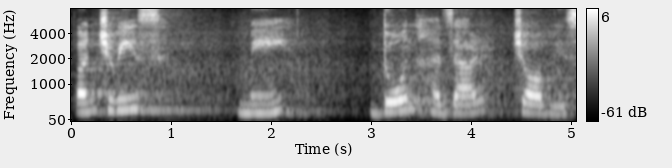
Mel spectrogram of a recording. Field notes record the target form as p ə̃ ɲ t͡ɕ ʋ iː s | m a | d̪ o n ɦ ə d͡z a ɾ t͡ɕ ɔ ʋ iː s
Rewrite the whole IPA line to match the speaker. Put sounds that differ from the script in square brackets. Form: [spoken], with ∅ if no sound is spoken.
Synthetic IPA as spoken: p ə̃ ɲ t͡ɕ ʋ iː s | m [e] | d̪ o n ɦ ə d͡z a ɾ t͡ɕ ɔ ʋ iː s

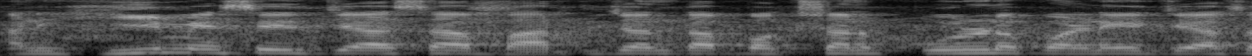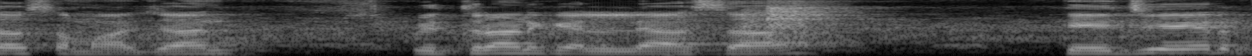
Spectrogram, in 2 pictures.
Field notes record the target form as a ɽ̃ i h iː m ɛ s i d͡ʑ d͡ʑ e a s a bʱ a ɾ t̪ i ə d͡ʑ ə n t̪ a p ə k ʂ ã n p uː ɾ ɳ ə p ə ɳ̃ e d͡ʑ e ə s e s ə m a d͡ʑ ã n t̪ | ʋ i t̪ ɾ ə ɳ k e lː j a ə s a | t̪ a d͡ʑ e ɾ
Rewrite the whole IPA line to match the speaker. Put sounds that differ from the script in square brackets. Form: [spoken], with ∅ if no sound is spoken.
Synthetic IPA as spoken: a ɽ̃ i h iː m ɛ s [e] d͡ʑ d͡ʑ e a s a bʱ a ɾ t̪ i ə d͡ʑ ə n t̪ a p ə k ʂ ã n p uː ɾ ɳ ə p ə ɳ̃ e d͡ʑ e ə s [a] s ə m a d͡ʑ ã n t̪ | ʋ i t̪ ɾ ə ɳ k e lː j a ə s a | t̪ [e] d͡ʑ e ɾ

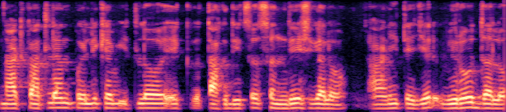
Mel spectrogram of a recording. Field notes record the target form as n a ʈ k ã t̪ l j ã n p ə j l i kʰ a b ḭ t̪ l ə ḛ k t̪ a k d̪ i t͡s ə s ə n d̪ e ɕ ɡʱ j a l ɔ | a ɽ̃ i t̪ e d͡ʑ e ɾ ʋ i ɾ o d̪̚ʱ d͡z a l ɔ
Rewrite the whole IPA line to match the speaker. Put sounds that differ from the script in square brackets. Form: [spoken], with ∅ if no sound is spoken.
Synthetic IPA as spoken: n a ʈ k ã t̪ l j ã n p ə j l i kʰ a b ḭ t̪ l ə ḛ k t̪ a k d̪ i t͡s ə s ə n d̪ e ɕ ɡʱ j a l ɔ | a ɽ̃ i t̪ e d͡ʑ e ɾ ʋ i ɾ o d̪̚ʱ d͡z a l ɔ

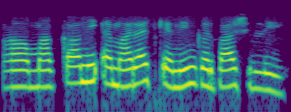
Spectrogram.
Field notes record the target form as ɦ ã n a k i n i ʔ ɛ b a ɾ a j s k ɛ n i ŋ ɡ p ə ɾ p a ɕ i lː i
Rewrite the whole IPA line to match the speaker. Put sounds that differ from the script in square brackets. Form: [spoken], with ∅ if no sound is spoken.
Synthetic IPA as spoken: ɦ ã [m] a k [a] n i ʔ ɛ [m] a ɾ a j s k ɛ n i ŋ ɡ [k] ə ɾ p a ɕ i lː i

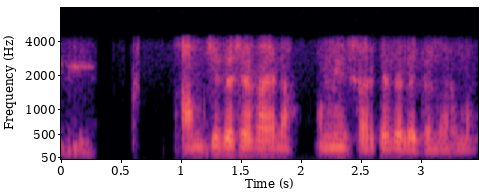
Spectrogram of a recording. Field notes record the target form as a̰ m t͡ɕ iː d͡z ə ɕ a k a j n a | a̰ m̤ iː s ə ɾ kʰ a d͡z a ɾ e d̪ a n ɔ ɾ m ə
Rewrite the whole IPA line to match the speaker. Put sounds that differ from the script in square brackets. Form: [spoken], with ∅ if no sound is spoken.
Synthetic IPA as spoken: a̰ m t͡ɕ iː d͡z ə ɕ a k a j n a | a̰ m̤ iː s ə ɾ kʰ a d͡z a [l] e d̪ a n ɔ ɾ m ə

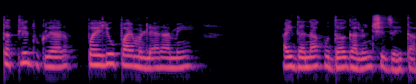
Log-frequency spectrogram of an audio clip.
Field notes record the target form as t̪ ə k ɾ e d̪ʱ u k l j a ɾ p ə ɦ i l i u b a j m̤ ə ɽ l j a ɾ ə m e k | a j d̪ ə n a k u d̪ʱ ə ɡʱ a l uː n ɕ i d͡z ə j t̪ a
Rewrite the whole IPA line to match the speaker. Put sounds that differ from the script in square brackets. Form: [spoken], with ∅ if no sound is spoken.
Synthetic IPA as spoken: t̪ ə k [l] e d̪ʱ u k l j a ɾ p ə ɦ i l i u [p] a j m̤ ə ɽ l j a ɾ [a] m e [∅] | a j d̪ ə n a k u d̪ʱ ə ɡʱ a l uː n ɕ i d͡z ə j t̪ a

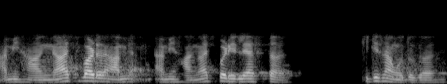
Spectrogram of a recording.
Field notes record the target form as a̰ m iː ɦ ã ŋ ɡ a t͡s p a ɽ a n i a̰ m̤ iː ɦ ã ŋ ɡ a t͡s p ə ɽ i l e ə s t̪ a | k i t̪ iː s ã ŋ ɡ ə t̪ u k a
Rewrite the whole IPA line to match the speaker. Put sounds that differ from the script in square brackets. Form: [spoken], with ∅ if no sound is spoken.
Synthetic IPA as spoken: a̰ m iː ɦ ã ŋ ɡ a t͡s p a ɽ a [m] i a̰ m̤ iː ɦ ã ŋ ɡ a t͡s p ə ɽ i l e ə s t̪ a | k i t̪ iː s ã ŋ ɡ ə t̪ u k a

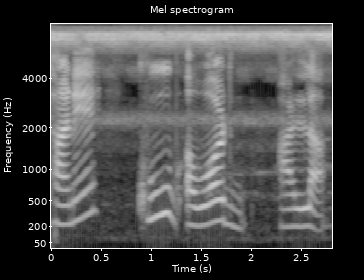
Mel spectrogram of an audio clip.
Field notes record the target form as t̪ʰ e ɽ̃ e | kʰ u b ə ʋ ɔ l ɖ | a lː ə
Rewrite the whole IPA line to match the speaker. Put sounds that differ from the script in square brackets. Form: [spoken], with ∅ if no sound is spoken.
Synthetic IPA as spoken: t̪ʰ [a] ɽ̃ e | kʰ [uː] b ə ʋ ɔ [ɾ] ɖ | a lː [a]

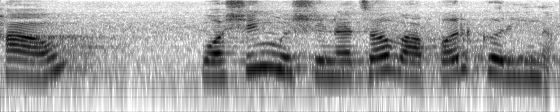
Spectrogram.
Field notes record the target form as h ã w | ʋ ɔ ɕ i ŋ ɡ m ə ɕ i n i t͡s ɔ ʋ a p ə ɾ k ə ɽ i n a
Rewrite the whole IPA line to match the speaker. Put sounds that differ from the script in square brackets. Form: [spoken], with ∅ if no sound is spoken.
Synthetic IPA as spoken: h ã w | ʋ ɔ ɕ i ŋ ɡ m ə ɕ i n [a] t͡s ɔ ʋ a p ə ɾ k ə [ɾ] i n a

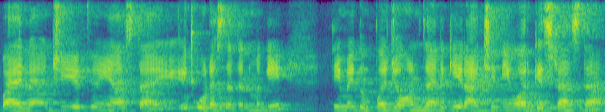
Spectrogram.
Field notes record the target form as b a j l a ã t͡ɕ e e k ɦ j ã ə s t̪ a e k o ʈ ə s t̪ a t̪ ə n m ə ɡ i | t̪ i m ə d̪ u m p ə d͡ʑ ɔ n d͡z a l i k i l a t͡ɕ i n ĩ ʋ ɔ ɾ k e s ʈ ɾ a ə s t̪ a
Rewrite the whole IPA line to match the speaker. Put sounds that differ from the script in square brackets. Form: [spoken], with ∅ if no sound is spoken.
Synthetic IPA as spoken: b a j l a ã t͡ɕ [i] e k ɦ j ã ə s t̪ a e k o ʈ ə s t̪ a t̪ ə n m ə ɡ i | t̪ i m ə d̪ u m p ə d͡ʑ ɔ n d͡z a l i k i [ɾ] a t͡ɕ i n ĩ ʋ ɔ ɾ k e s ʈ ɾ a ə s t̪ a

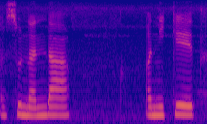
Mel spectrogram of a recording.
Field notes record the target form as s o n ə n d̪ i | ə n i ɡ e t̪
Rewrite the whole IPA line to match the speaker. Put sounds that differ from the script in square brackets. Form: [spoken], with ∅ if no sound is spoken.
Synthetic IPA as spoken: s [u] n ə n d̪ [a] | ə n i [k] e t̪

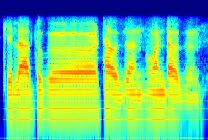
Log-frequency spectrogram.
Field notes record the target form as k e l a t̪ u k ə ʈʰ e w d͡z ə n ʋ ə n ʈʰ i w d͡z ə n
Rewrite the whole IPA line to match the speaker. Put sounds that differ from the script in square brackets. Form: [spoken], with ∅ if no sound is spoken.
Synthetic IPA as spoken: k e l a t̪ u k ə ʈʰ [a] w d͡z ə n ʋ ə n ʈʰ [a] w d͡z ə n

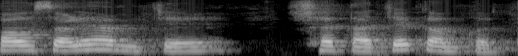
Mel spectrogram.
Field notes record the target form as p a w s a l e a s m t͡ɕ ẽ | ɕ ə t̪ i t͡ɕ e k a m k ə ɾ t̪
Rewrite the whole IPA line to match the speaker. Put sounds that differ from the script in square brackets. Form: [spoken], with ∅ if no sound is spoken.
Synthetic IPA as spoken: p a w s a [ɭ] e a [∅] m t͡ɕ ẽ | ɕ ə t̪ [a] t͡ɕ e k a m k ə ɾ t̪

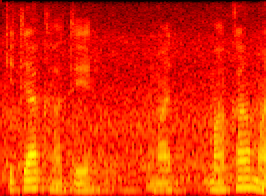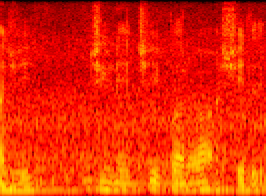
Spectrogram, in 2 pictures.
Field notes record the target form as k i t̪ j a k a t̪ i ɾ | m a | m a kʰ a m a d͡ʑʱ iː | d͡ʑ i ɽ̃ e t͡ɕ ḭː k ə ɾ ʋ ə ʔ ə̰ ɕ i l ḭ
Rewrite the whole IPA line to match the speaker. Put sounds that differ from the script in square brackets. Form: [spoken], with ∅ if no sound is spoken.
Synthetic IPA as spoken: k i t̪ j a [kʰ] a t̪ i ɾ | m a | m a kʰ a m a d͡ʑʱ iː | d͡ʑ i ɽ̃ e t͡ɕ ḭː [p] ə ɾ ʋ [a] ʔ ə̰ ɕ i l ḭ

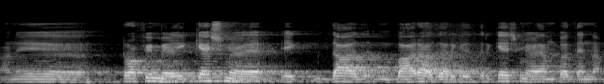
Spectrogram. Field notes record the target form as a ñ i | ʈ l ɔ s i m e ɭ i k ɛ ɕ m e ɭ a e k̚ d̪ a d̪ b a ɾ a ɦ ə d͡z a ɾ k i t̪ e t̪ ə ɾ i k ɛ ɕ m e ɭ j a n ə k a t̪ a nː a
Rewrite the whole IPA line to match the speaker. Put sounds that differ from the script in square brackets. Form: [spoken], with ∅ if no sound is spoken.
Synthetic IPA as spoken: a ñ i | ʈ [ɾ] ɔ [f] i m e ɭ i k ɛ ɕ m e ɭ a e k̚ d̪ a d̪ b a ɾ a ɦ ə d͡z a ɾ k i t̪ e t̪ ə ɾ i k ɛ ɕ m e ɭ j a [m] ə k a t̪ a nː a

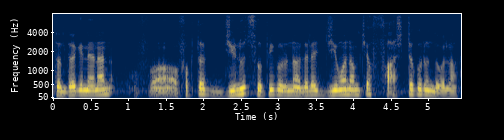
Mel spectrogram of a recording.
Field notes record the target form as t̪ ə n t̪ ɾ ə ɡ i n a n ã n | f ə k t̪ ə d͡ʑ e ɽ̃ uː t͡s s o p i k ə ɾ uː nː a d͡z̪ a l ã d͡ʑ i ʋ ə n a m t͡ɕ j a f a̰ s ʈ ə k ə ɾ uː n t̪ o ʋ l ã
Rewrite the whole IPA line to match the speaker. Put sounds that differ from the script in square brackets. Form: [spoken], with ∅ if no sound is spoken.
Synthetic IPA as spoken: t̪ ə n t̪ ɾ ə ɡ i n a n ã n | f ə k t̪ ə d͡ʑ [i] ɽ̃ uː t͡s s o p i k ə ɾ uː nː a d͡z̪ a l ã d͡ʑ i ʋ ə n a m t͡ɕ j a f a̰ s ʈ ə k ə ɾ uː n [d̪] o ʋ l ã

